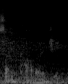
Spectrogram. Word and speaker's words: psychology: If all of those English words that have a P and you don't pronounce it, those are all Greek. So like psychology. I know it's just psychology.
